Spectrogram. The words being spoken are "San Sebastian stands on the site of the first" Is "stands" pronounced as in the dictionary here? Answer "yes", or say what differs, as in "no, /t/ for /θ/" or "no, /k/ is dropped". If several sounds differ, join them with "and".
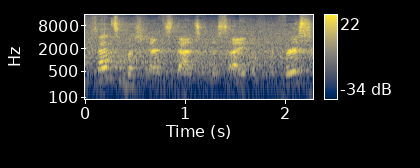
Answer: no, /s/ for /z/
